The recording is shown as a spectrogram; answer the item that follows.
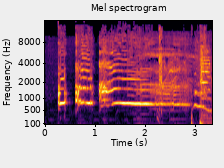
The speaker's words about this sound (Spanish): os dejo ahí el gallo para vuestro solaz.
